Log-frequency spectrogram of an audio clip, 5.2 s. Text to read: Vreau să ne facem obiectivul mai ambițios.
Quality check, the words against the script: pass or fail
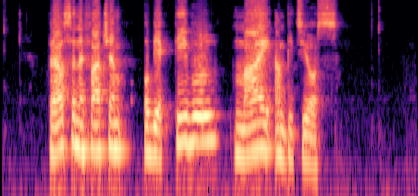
pass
